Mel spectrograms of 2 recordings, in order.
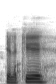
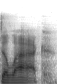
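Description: First: The name is said in a French style. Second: The name is said in a plain English style. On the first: "rolling it around with like French in my mouth" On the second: "I've always been saying Delac"

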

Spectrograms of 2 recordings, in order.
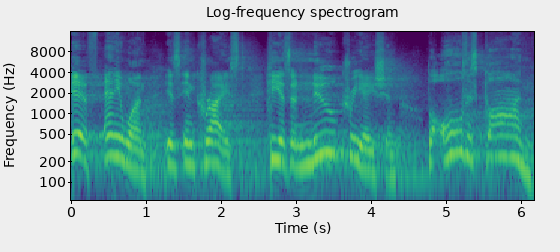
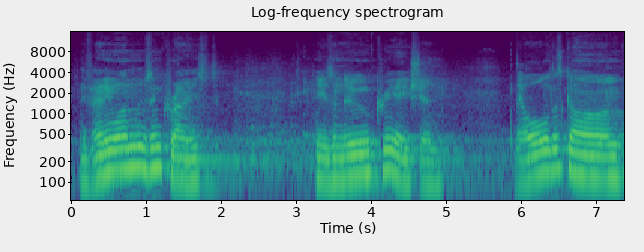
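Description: First: It is read in a positive, excited voice. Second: It is read in a gloomy, downcast voice. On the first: The speaker calls it right. "You can use your Tigger voice or just at least a positive, excited voice" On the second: The speaker calls it wrong. "You cannot read this in an Eeyore verse. I mean, try it"

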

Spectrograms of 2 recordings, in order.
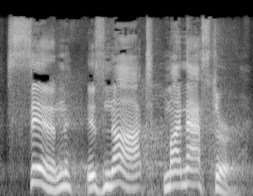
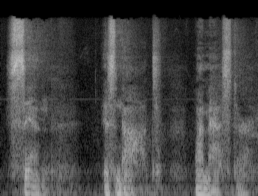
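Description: First: It is said loudly and with strong energy. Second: It is said in a quiet whisper. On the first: "with some gusto" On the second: "I want you just to whisper it"

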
